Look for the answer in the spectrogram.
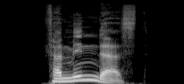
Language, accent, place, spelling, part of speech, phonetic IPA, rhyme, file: German, Germany, Berlin, verminderst, verb, [fɛɐ̯ˈmɪndɐst], -ɪndɐst, De-verminderst.ogg
- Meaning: second-person singular present of vermindern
